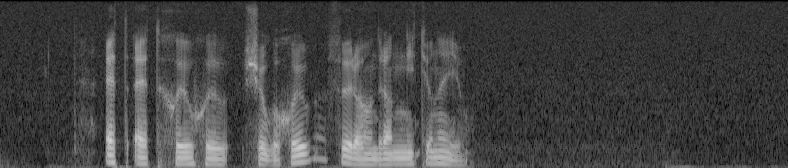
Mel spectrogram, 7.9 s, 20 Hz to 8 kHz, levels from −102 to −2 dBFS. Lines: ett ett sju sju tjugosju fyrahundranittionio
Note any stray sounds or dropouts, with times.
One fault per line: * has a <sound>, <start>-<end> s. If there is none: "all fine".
all fine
